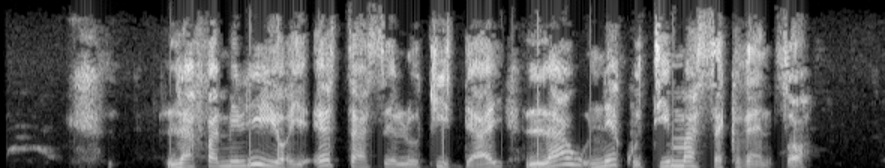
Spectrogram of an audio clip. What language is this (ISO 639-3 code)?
epo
